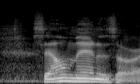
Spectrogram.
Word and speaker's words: Salmanazar: believe it's called a Salmanazar, which is wine talk for 9 liters. It kind of sounds like salamander to me, but Salmanazar, I looked it up.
